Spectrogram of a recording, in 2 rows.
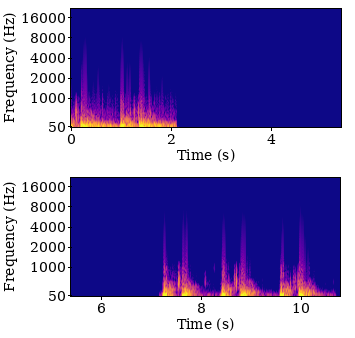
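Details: Severe aortic regurgitation from aortic annular dilation in a breathless patient: a to-and-fro murmur (systolic ejection plus decrescendo diastolic) and a low diastolic Austin Flint rumble, heard with the bell at the 3rd left sternal border.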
